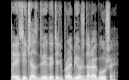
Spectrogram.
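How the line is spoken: Shouting over city noise. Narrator (Russian): Перекрывая гул и шум надвигающегося на них никогда не спящего города, прокричал Грибовский

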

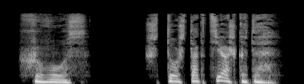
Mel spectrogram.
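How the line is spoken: Breathy exhale. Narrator (Russian): выдохнул Айден

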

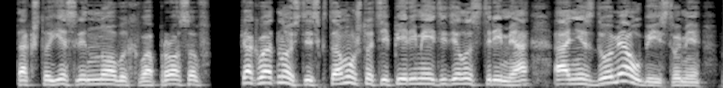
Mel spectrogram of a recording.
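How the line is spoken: Distant shout. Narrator (Russian): выкрикнул журналист из дальнего конца зала

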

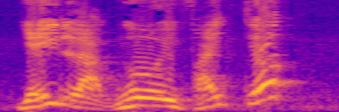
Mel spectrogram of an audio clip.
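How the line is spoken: Loud group shout. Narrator (Vietnamese): 12 vị sứ giả Hải Âu quát to

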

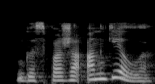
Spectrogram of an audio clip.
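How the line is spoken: Insinuating smooth voice. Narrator (Russian): вкрадчиво молвил маг

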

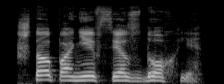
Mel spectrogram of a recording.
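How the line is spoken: Powerful bass proclamation. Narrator (Russian): могучим басом провозгласил

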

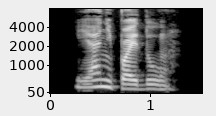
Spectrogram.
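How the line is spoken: Melancholy sigh. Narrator (Russian): с тоской вздохнула Ниида

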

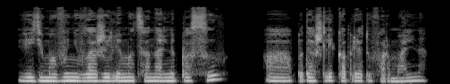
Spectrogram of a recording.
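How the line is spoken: Calm explanation. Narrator (Russian): спокойно пояснил Хейга

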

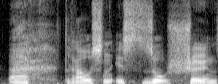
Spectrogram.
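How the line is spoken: Sighing to himself. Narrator (German): seufzte in sich hinein

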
